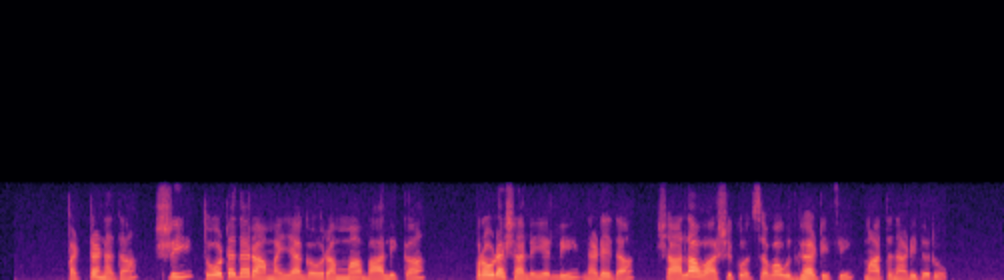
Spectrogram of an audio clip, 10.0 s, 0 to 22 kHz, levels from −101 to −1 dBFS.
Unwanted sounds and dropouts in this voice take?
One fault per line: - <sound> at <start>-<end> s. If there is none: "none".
none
